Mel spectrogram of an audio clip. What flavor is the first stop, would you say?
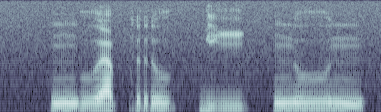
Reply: plain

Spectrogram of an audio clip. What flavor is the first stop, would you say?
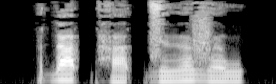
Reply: implosive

